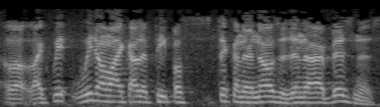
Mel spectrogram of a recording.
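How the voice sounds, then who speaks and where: An actor playing a nervous, simple-minded carnival knife thrower in an old-time radio drama, stammering, hesitant and repeating himself. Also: male voice, on the high side, a little fast, close to an everyday voice. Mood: nervous, evasive. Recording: muffled vintage radio with faint hiss.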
